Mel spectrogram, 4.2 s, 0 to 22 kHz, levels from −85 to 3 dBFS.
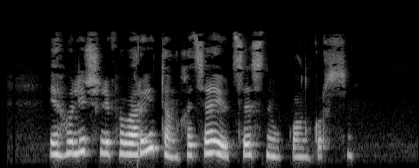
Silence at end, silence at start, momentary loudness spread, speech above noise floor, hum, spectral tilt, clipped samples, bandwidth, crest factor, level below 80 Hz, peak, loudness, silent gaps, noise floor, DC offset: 0.65 s; 0.5 s; 13 LU; 43 dB; none; -4.5 dB/octave; under 0.1%; 11.5 kHz; 18 dB; -72 dBFS; -4 dBFS; -21 LUFS; none; -63 dBFS; under 0.1%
